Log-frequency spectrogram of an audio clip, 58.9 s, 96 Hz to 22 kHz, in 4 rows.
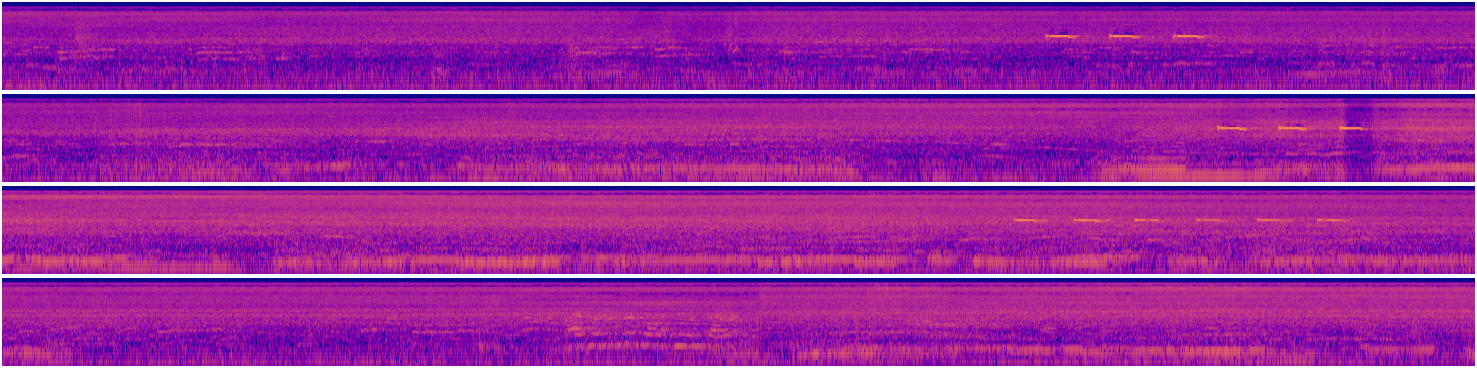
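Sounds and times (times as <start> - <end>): floor scrubber running: 10.4 - 58.9.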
